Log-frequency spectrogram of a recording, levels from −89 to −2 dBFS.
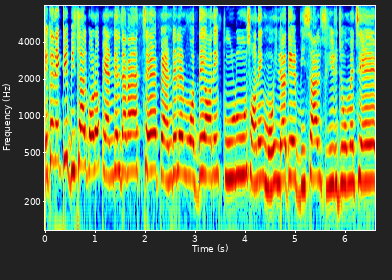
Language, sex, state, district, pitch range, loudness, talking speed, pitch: Bengali, female, West Bengal, Paschim Medinipur, 295-355 Hz, -10 LUFS, 145 wpm, 320 Hz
